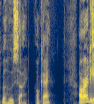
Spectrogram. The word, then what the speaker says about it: Mahusay: m a u s a y and it's pronounced mahai okay all righty it's Indiana in the morning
